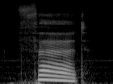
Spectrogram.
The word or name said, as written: third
